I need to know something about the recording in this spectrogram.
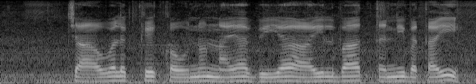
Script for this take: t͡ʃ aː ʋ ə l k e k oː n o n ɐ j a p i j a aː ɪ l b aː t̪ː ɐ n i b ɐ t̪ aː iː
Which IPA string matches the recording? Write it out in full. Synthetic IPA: t͡ʃ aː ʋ ə l k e k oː n o n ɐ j a b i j a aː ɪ l b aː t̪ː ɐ n i b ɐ t̪ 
